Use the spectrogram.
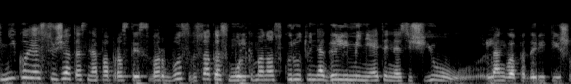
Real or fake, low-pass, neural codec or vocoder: real; 7.2 kHz; none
